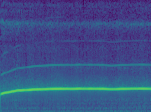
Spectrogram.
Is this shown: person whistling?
yes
